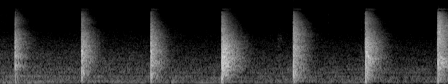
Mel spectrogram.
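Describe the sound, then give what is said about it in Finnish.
A whip lands on a bound person seven times in a steady rhythm, each blow a sharp slap that dies away quickly, with no voices in between. “Kutittaakohan tämä raippainaa?”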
